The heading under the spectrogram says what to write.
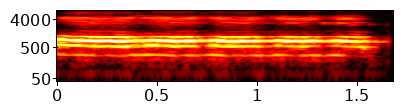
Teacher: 이 후두를 마찰시키면서 허허허허허 발음되는 후.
